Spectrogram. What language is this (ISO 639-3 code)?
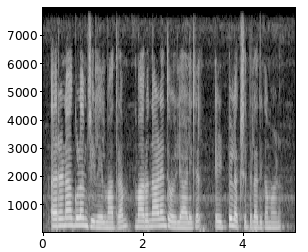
mal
